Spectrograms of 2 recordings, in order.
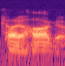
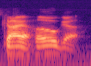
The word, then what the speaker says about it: Cuyahoga: And he pronounced it Cuyahoga or something like that. Oh, okay. And I'm like, hey, it's Cuyahoga. Hey.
